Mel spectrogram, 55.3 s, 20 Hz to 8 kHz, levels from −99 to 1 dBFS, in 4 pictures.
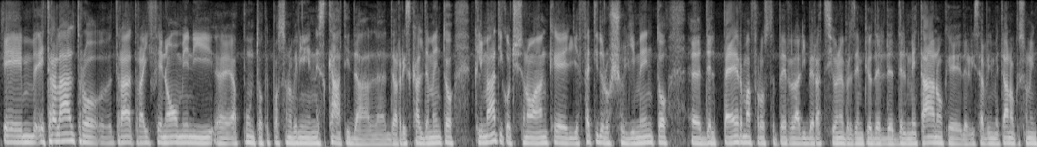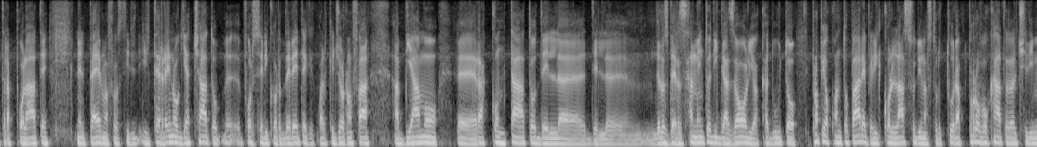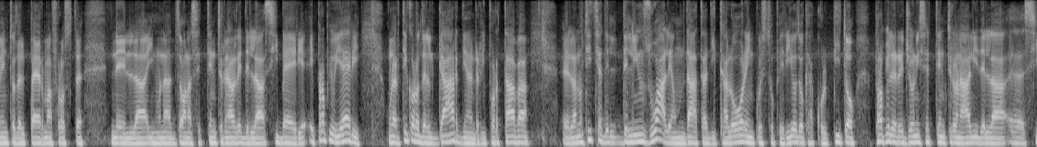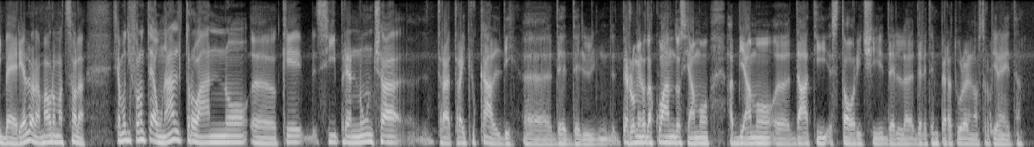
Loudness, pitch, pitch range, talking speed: -22 LUFS, 110 Hz, 105-120 Hz, 165 wpm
